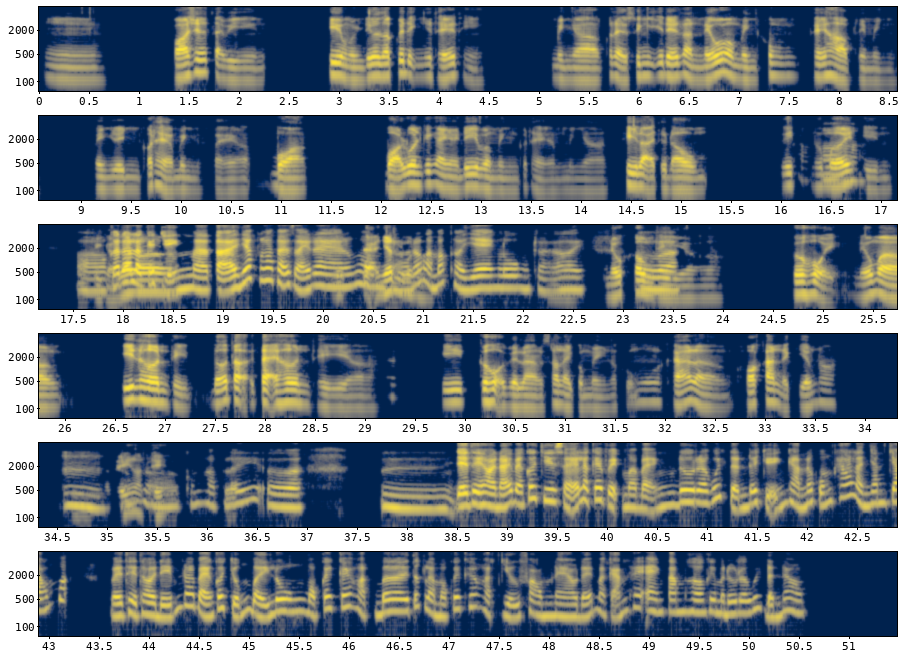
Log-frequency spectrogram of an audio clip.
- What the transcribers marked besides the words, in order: tapping
- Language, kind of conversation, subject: Vietnamese, podcast, Bạn làm gì khi sợ đưa ra quyết định sai?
